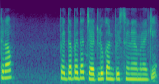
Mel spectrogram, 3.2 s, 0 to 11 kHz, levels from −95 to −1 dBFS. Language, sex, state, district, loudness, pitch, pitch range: Telugu, female, Telangana, Hyderabad, -16 LUFS, 220 Hz, 205-235 Hz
